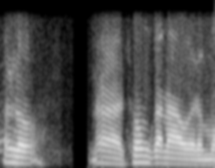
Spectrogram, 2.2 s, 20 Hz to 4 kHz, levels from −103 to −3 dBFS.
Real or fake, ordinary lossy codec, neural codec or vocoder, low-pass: real; none; none; 3.6 kHz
